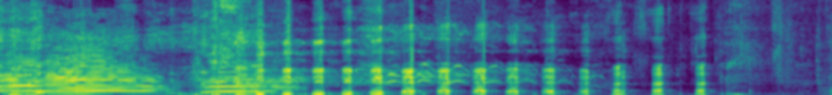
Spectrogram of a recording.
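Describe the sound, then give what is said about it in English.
A loud creature roar from a Chewbacca soundboard, lion-like, opens with a sustained throaty bellow, then breaks into a rapid run of pulsing, warbling growls that gradually fade. “Is that a lion? Chewie's lion now?”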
